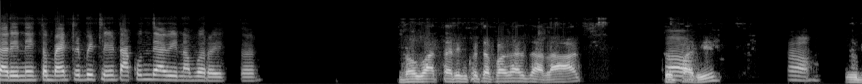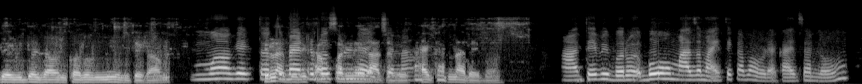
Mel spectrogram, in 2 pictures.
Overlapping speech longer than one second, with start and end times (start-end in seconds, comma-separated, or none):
11.2-12.7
